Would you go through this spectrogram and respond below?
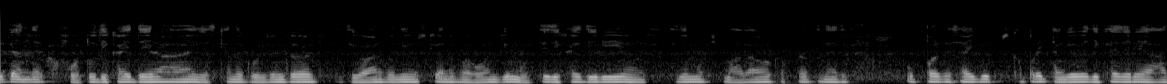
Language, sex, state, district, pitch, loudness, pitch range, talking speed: Hindi, male, Bihar, Gaya, 115 Hz, -28 LUFS, 115-120 Hz, 210 wpm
